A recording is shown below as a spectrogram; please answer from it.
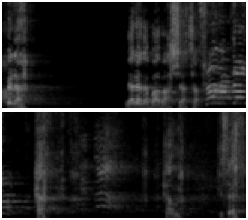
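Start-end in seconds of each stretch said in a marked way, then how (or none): none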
